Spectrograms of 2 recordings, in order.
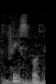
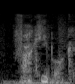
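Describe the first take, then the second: First: The word is said as two syllables. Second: The middle E is sounded as its own syllable. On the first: The speaker calls it right. "why are you saying it like it's Facebook?" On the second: The speaker calls it wrong. "The guy puts emphasis on the E"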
